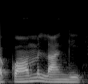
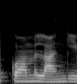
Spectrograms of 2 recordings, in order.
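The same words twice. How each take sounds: First: कोमलांगी repeated softly to settle it; softer confirmation. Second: Said in the usual way. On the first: Shown as a demonstration. Teacher to students, softly confirming the right spelling. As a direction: say कोमलांगी once more, quietly and final. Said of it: "तो कोमलांगी होगा". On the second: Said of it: "कोमलागी कुछ होगा नहीं, तो".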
